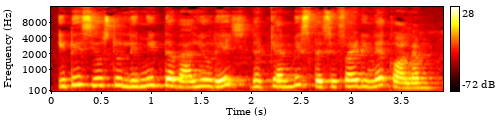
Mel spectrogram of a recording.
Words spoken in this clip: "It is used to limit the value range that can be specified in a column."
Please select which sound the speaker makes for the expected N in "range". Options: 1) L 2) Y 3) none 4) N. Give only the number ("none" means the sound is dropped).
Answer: 3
